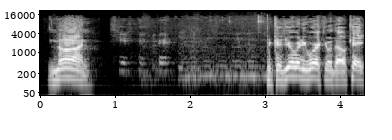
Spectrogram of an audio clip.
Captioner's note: students laugh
